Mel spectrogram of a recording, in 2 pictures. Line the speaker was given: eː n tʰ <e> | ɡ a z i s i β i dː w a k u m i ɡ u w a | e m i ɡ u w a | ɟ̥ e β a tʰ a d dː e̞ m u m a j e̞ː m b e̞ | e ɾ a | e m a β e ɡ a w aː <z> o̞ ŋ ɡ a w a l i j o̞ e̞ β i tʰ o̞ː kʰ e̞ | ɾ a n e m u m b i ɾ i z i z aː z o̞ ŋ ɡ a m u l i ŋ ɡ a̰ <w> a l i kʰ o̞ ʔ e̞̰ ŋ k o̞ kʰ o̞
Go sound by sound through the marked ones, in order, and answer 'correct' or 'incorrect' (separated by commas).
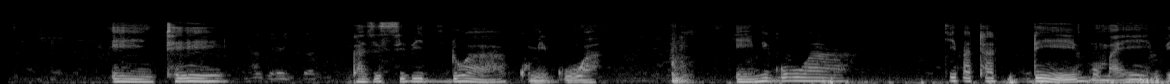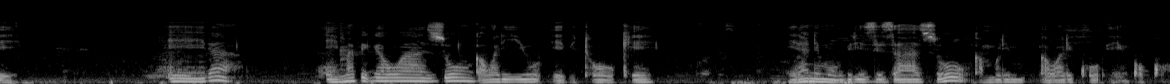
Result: correct, correct, correct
